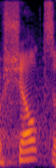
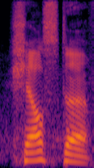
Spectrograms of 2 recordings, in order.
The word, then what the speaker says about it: Shela: looking for two here Shel Shela okay I'm saying it wrong again cuz I haven't wrong on they had it wrong on the roster thank you Cassie who sent me the correction Shela from the line looking for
